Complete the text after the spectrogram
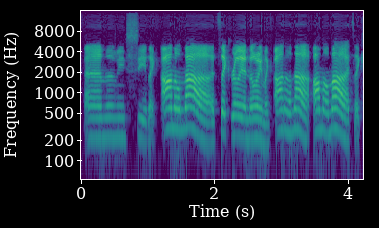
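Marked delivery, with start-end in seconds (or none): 1.2-2.0 lightly voiced pestering kid, higher and louder; little kid. Imitating the little sister pestering, lightly kid-voiced. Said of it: "like a little kid would say that". 2.9-4.0 lightly voiced pestering kid, higher and louder; little kid. Imitating the little sister pestering, lightly kid-voiced. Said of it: "like a little kid would say that".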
